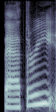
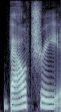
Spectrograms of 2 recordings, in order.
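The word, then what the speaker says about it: Báthory: Elizabeth's last name, Bathory, is actually pronounced Bautry in Hungary.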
